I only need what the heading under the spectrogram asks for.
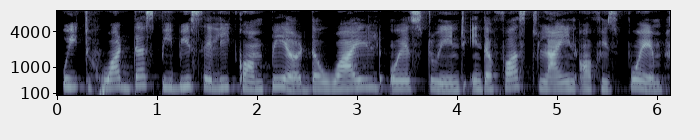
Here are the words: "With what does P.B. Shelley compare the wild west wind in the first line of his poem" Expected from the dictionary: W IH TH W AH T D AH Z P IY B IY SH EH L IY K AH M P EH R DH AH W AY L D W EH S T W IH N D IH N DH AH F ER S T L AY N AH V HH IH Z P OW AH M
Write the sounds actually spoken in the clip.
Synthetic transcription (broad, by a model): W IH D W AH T D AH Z P IY B IY S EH L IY K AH M P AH R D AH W AY L D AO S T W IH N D IH N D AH F ER S T L AY N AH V HH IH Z P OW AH M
